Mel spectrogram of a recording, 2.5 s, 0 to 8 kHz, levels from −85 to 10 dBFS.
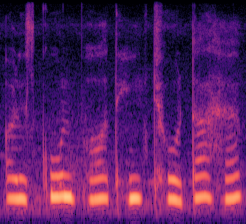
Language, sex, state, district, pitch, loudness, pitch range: Hindi, female, Bihar, Patna, 235 Hz, -13 LUFS, 230-250 Hz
